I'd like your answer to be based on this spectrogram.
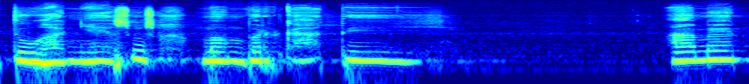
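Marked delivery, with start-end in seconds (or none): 0.0-2.8 slow whispered Tuhan Yesus memberkati; drawn-out blessing. Shown as a demonstration. Preacher shows adding a blessing after thanks, slow whisper.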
